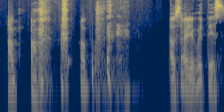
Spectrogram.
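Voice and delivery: giggly, laughing through the words, stumbling start. Starting to answer a question about light, laughing while talking. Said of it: "Why are you laughing?".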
